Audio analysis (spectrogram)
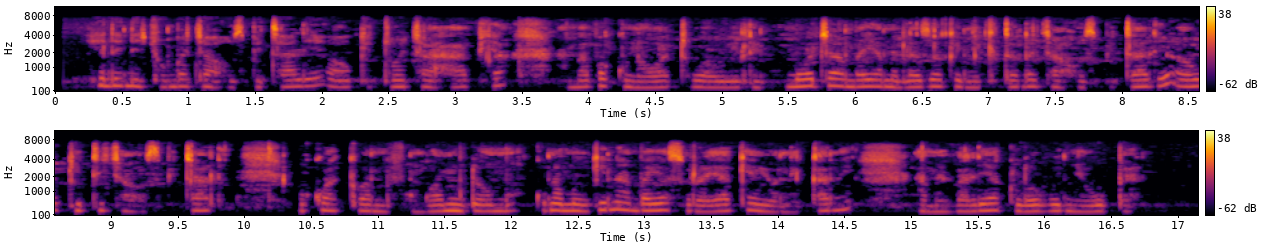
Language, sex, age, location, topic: Swahili, female, 25-35, Nakuru, health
